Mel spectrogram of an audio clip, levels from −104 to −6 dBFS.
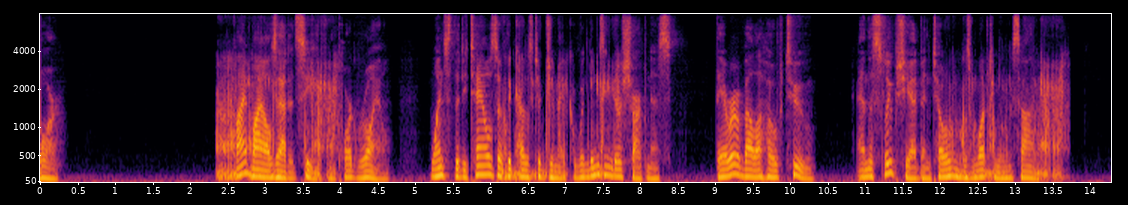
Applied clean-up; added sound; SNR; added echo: neural diffusion model UNIVERSE++.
